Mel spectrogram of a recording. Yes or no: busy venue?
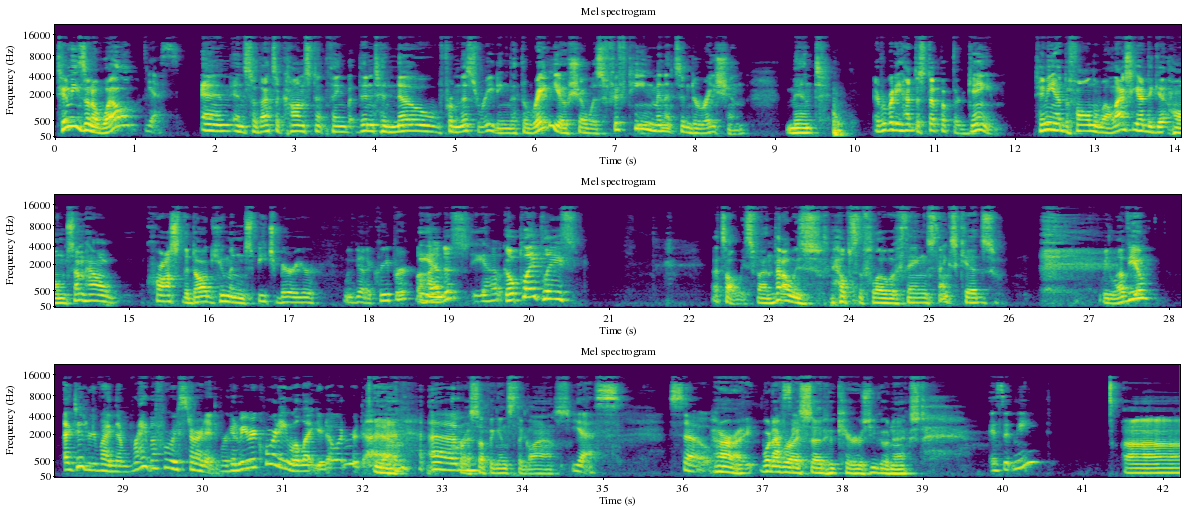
no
